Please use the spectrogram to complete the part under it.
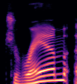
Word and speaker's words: DRAM: Next is dram again, all caps though. You can also pronounce it DRAM, which I feel like is probably more accurate.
